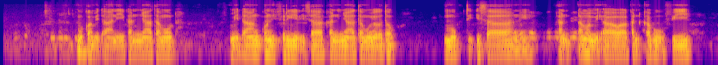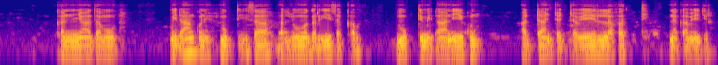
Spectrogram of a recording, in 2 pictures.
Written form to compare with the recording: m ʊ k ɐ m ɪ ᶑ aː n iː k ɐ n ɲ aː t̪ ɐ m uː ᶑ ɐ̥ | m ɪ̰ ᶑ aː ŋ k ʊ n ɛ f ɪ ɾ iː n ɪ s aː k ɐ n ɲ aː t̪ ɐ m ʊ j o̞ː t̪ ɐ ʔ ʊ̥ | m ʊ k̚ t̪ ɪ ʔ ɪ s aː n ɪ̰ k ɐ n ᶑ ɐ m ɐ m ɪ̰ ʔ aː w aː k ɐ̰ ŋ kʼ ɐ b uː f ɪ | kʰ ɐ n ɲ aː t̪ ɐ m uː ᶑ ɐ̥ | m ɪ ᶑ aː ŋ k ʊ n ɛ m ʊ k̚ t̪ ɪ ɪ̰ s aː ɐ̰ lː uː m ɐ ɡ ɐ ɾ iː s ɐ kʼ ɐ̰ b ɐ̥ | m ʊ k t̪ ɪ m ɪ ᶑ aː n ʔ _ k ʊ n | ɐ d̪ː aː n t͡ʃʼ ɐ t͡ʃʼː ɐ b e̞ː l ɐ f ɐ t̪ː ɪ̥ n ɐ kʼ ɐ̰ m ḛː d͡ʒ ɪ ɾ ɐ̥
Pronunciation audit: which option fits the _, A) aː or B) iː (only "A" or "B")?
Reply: B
